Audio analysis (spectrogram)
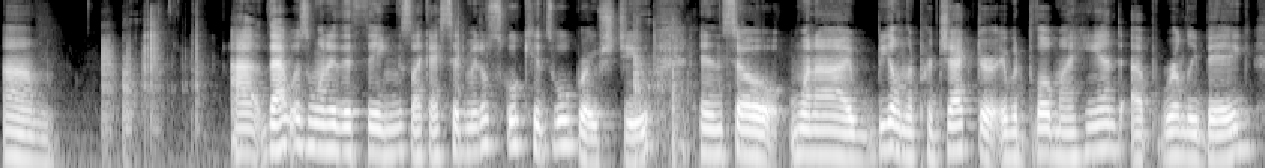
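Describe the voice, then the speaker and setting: A woman's voice: deep voice, a little slow, a little mellow. A woman about fifty chatting casually to her viewers as a vlogger, with frequent ums and an upbeat tone. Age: 50s. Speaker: reseller vlogger. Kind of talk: casual chat to camera.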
